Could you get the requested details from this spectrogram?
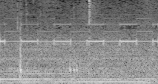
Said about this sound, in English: Just listen to all these little servo motors.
